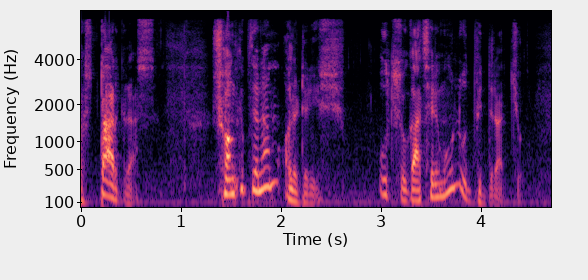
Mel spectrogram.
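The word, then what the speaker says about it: Aletris: আর আই এস ইংরেজিতে বাংলায় আমি করেছি অলিটারিস কোন কোন জায়গায় অল্টারিস বা অলট্রিস এরকম ভাবে বলা আছে মনে রাখবেন ব্যাপারটা একই উচ্চারণ ইংরেজির উচ্চারণ বাংলায় করতে গেলে একটু অল্টার করে যেতেই পারে আমরা ধরে ধরে যেটা করেছি এটা হচ্ছে অলিটারিস অলেস এটাকে কোন জায়গায়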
